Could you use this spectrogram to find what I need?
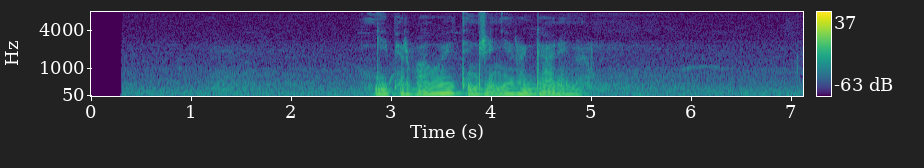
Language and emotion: Russian, neutral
